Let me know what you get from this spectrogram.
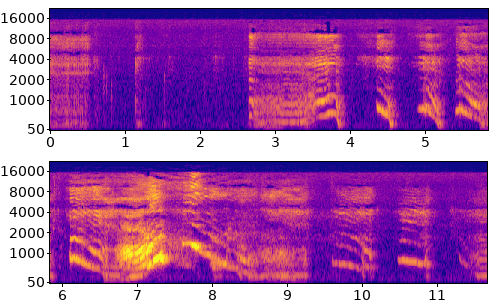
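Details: Lady, a Staffordshire Bull Terrier sitting on a knee indoors, vocalizes at unseen workmen on a field: a run of short falling whines and yelps, then a louder squealing, warbling outburst and more brief whimpers, with quiet gaps between.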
